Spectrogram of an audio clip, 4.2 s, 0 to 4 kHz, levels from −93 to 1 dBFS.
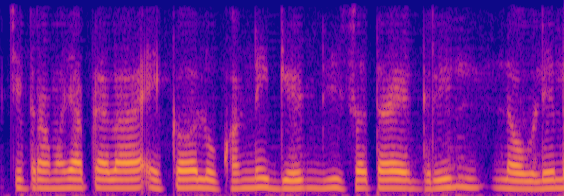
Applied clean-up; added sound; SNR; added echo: neural separator model SepFormer WHAMR!.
